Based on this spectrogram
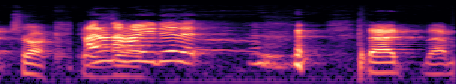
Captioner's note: laughs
